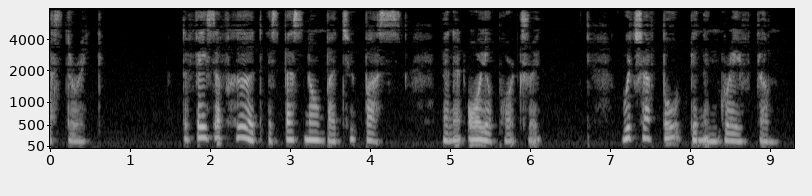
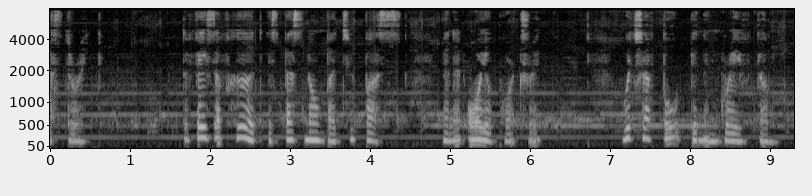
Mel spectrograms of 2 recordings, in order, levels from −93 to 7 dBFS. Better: first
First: none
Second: background sound (Domestic sounds, home sounds); 17 dB below the speech

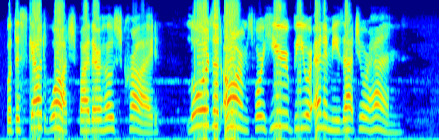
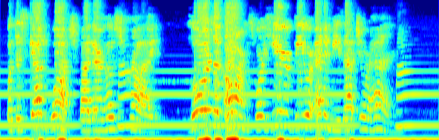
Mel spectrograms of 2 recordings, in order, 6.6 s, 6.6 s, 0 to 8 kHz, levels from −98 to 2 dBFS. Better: first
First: none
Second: background sound (Wind instrument, woodwind instrument); 16 dB below the speech // room echo; dies away in 0.2 s

